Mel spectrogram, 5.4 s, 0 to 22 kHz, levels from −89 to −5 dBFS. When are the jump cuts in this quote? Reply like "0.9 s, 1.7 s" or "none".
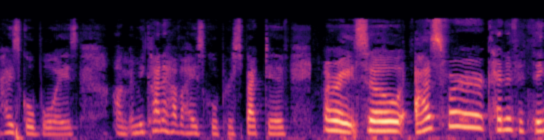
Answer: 3.1 s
